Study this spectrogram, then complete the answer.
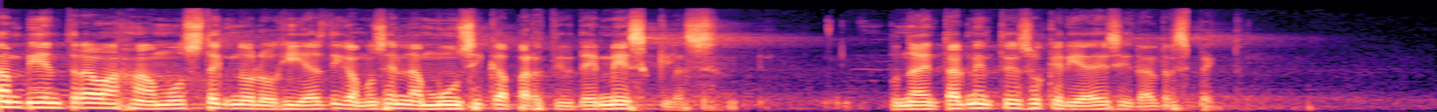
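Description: A man speaks steadily into a microphone over a loudspeaker.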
